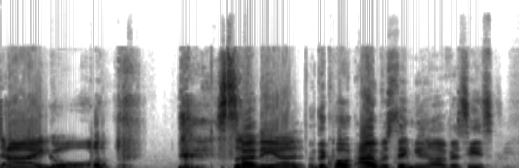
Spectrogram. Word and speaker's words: Igor: And when he calls him Igor, no, it's pronounced Igor.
